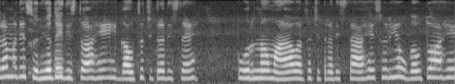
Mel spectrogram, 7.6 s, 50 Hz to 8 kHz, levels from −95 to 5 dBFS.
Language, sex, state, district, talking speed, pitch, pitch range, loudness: Marathi, female, Maharashtra, Mumbai Suburban, 125 wpm, 270 Hz, 255-295 Hz, -16 LUFS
